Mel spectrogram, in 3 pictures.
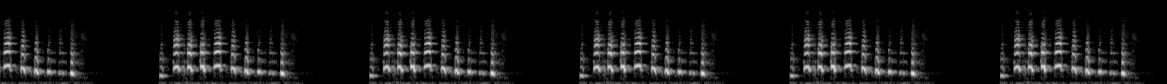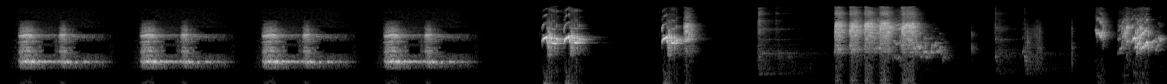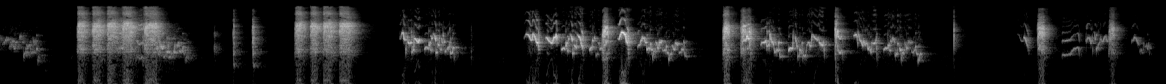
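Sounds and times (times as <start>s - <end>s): macaws squawking: 11.8s - 16.4s, 20.0s - 21.2s, 21.9s - 28.0s.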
